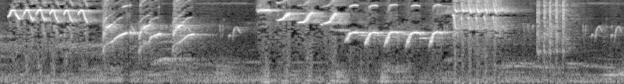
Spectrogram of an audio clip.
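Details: Fast-paced Brown-chested jungle flycatcher song: strings of rapid high upslurred notes, a series of evenly spaced repeated phrases around mid-clip, and harsh high bursts near the end.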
